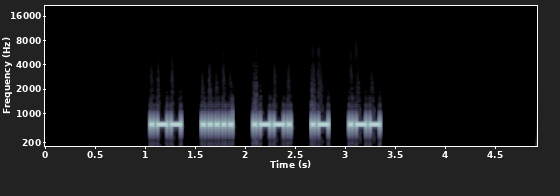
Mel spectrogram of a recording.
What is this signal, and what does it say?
Morse code, heard as a keyed tone, about 34 wpm, spaced as for 25 wpm, 700 Hz. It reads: W5PAW
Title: USA Call Signs - 2x Character Spacing - 35wpm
